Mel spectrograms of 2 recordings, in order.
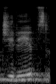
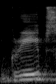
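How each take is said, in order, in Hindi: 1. यह शब्द J की आवाज़ से शुरू होता है। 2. यह शब्द कड़े G की आवाज़ से शुरू होता है। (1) "जी फॉर जिरेप्स नहीं होता" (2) "जी फॉर ग्रेप्स होता है"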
